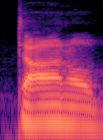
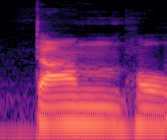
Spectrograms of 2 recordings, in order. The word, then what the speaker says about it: Domhnall: It's not Donald, but it's like Domhnall.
